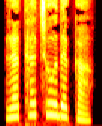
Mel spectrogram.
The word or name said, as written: ರಥಚೋದಕ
